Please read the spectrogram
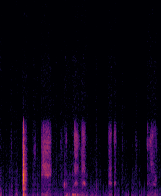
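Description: Faint strokes of a marker writing on paper, a series of short strokes a few tenths of a second apart, with a light click about a third of a second in.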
